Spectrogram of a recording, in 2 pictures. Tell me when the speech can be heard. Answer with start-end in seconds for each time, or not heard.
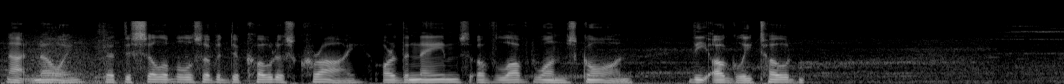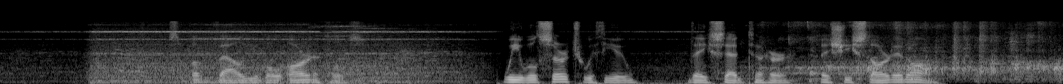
0.0-8.1, 12.3-14.3, 15.6-20.1.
